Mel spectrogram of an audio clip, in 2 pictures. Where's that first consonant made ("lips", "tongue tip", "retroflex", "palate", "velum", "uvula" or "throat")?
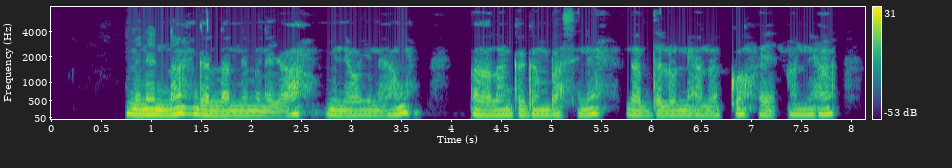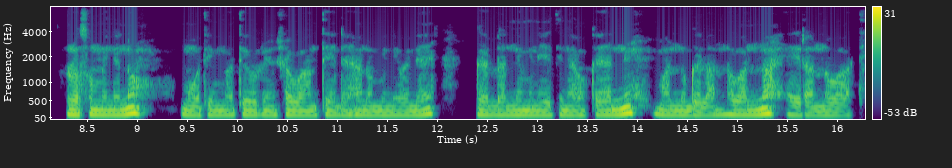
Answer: lips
